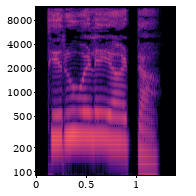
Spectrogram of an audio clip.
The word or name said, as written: ತಿರುವಳೆಯಾಟ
